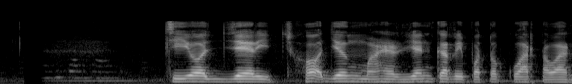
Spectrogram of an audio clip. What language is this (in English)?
Sundanese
